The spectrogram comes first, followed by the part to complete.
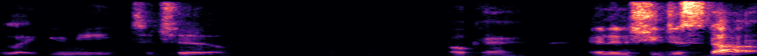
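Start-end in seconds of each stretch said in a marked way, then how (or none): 0.2-2.6 whispered very low and very quiet. Retelling what the speaker whispered to her again, in a low whisper. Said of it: "And I whisper real low".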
